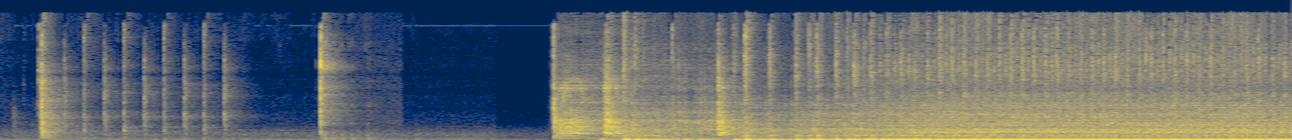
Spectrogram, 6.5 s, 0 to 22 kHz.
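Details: Yamaha Star 650 V-twin after carburetor cleaning, rebuild and reinstall, first start on a little fresh gas with full choke: two bursts of even starter cranking, then catches and settles into steady lumpy idle; normal cold start.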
